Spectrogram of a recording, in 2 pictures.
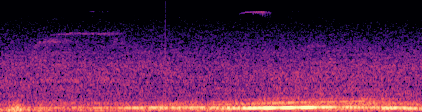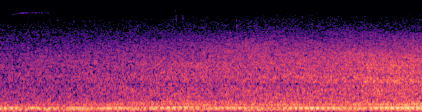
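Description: Motor vehicle traffic driving past on the street, with a low engine hum that swells to its loudest about three to four seconds in and then eases. Road noise builds again near the end.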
